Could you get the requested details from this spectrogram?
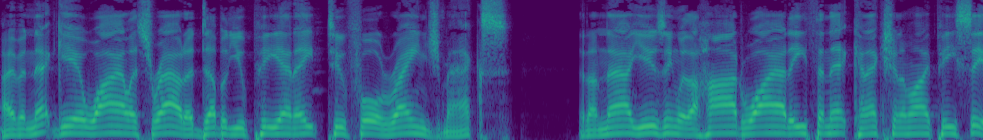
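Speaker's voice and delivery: terrible fake Australian accent. A host reads out a listener's question from Melbourne in a terrible Australian accent. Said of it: "That's a terrible accent".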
